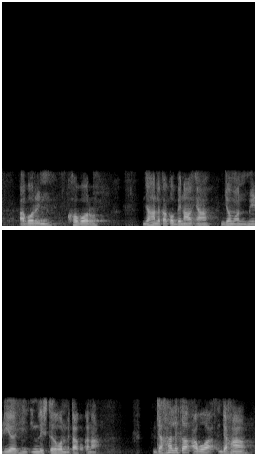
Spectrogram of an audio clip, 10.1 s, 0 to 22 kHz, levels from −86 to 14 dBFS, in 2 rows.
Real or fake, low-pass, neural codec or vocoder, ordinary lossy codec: fake; 5.4 kHz; vocoder, 44.1 kHz, 128 mel bands, Pupu-Vocoder; none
